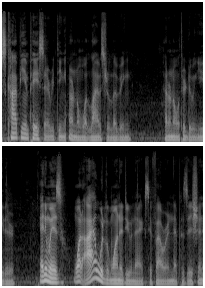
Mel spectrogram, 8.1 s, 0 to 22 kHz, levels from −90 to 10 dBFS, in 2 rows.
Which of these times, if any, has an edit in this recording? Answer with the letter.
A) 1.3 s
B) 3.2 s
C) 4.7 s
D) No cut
A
